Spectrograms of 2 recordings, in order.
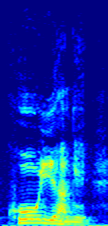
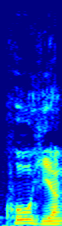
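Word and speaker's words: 고향: ভুমনি ভাগ্য পিতা-মাতার সাথে খোইয়াং এটার উচ্চারণটা কিন্তু খো হিয়াং হয় না করিরা উচ্চারণ করে খোইয়াং মানে গ্রামের বাড়িতে সালগো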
